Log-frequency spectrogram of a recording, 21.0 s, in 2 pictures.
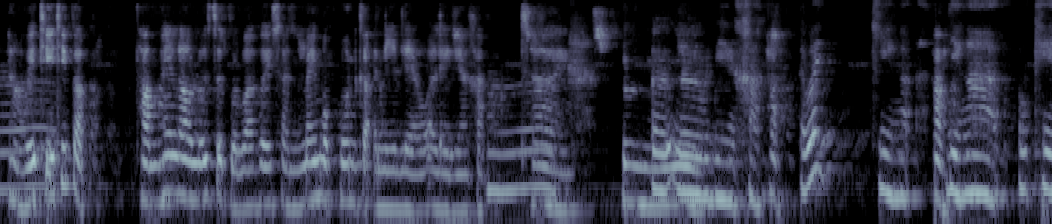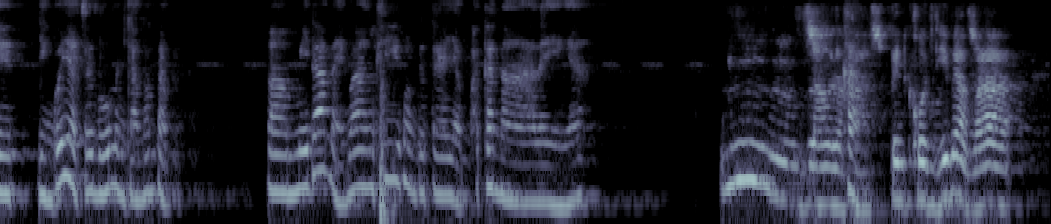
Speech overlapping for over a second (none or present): none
